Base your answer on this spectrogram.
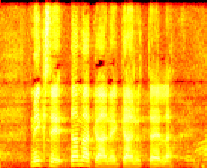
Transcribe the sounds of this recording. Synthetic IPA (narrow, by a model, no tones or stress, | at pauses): miksit̪æmækæːneikæynyt̪t̪ːelːe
